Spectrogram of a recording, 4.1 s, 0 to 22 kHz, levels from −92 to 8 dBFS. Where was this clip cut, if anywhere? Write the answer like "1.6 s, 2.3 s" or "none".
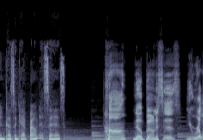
1.9 s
